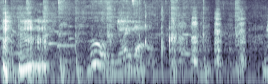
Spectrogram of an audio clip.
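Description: A five-month-old black golden retriever mix puppy panting and giving a few short rising-and-falling whines during rough play.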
